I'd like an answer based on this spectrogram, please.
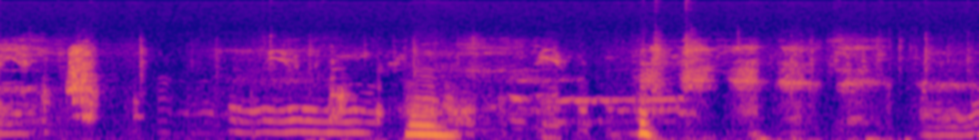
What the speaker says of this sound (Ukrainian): наш петух гарний, дуже, дуже гарний петушок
